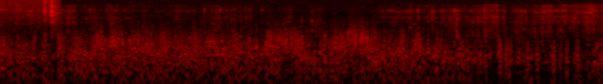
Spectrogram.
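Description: Near silence: a faint, even rush of wind noise on the camera microphone as the bike rolls down a dry dirt trail.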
